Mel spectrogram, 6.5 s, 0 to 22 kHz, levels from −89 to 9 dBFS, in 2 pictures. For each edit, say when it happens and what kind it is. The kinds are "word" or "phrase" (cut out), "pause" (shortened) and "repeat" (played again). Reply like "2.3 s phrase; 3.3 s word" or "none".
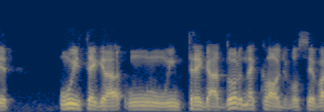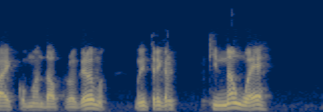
none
